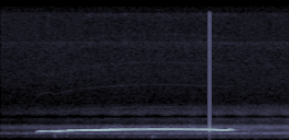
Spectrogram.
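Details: A green-backed kingfisher, a Sulawesi endemic, gives one long, clear whistle of about three seconds, rising slowly at the start, then holding steady. A faint constant tone hums underneath.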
